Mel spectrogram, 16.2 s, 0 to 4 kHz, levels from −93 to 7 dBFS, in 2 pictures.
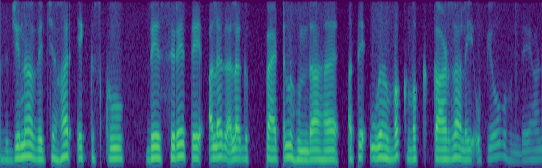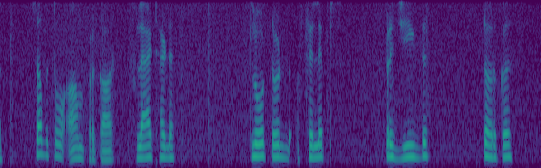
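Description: Speech clip; no technical faults can be heard.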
